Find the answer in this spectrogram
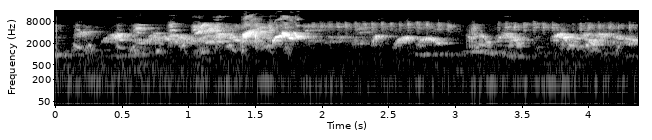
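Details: Red-whiskered bulbul kept in a square cage in Singapore style, delivering dense, rapid chattering and warbling phrases with short pauses between bursts and a louder, richer flourish early on.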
